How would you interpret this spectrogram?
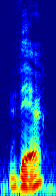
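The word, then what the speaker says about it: verre: Thank you very much.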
